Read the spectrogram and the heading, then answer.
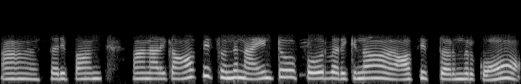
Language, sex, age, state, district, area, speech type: Tamil, female, 30-45, Tamil Nadu, Ariyalur, rural, conversation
